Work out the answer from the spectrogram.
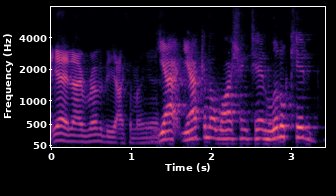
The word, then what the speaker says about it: Yakima: Yakima, is that how you say it? You're right. Yeah, and I remember the Yakima.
